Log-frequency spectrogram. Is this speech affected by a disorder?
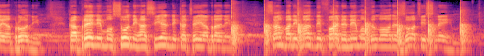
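No.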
